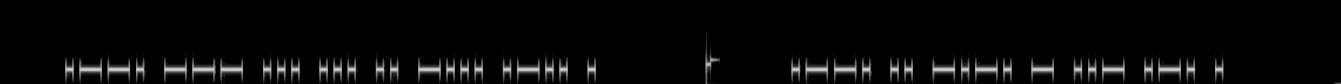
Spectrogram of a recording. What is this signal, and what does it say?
Morse code, heard as a keyed tone, about 17 wpm, 700 Hz. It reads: POSSIBLE PICTURE
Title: Sentences from Top 500 Words - New Word Drill - 17wpm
